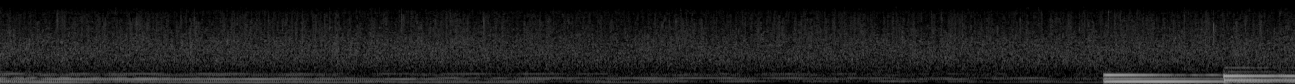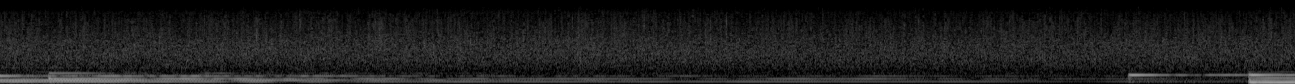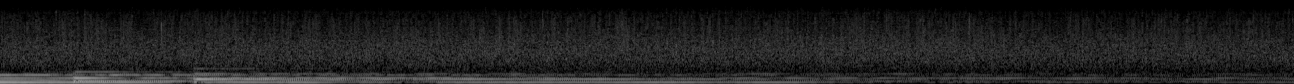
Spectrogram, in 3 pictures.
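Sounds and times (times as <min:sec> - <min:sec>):
rain: 0:00.0 - 0:38.8
relaxing music: 0:00.0 - 0:38.8.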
